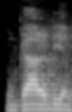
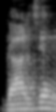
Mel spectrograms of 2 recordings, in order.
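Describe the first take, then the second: First: The middle consonant is a d sound. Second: The middle consonant is a j sound. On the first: The speaker calls it right. "गार्डियन होता है" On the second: The speaker calls it wrong. "गार्जियन नहीं होता ये"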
